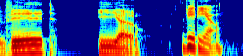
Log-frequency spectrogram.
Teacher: So first we have a hard D sound, vid, and then we really exaggerate the O at the end.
